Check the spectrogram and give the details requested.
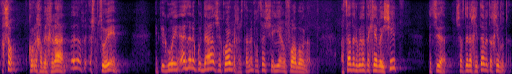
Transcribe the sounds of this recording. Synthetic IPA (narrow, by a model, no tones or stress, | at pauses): t̪aχʃo̞vkoevleχabeχlallodaʃpt͡suim | mipiɡuimezene̞kud̪aʃekoevleχaʃat̪abemit̪ʁo̞t͡seʃeijeʁefuabeo̞la̰m | asat̪anekud̪at̪akevaiʃit̪ | met͡suja̰nʃavt̪oleχit̪avet̪aʁχivo̞t̪ʰḁ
